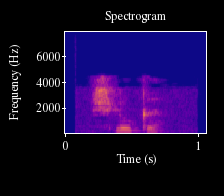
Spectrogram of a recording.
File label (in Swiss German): "schlucke", alsace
